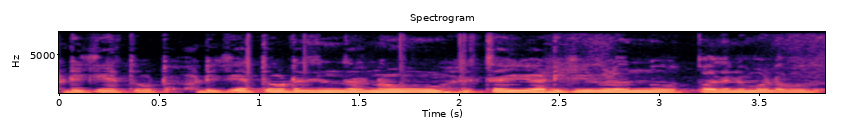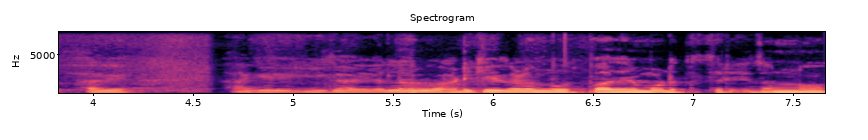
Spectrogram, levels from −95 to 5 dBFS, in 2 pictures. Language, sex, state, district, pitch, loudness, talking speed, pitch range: Kannada, male, Karnataka, Dharwad, 185 Hz, -15 LUFS, 150 wpm, 180-190 Hz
